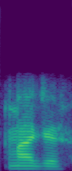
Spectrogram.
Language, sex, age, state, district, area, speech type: Nepali, male, 18-30, West Bengal, Darjeeling, rural, conversation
